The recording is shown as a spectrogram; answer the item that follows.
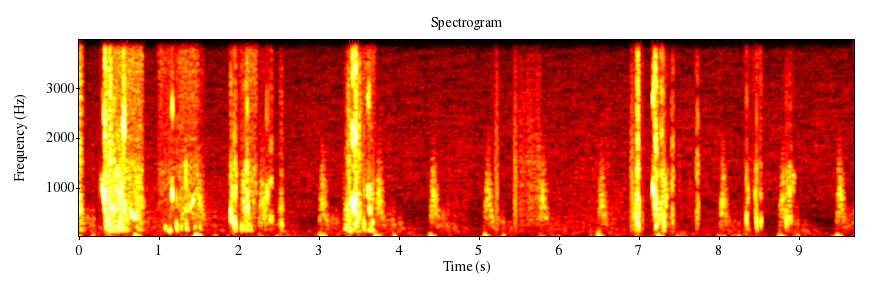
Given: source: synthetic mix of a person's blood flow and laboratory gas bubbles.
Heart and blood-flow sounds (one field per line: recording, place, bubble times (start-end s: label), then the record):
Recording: Doppler ultrasound of blood flow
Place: subclavian vein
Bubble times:
0.00-0.09 s: bubbles
0.26-0.83 s: bubbles
0.99-1.56 s: bubbles
1.86-2.44 s: bubbles
2.50-2.57 s: bubbles
3.29-3.71 s: bubbles
6.89-7.05 s: bubbles
7.14-7.38 s: bubbles
8.31-8.39 s: bubbles
8.42-8.55 s: bubbles
8.80-8.96 s: bubbles
From the record:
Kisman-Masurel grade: 223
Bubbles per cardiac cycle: several, 3 to 8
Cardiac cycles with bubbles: 10 to 50%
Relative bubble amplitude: loud (0.450 to 0.775)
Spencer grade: 2 (many but less than half of the cardiac periods contain bubble signals, singularly or in groups)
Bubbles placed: anywhere in the cardiac cycle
